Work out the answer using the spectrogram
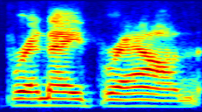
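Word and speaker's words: Brené Brown: supported and loved i think i think it's pronounced brene brown and she has this beautiful video on youtube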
